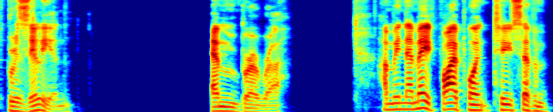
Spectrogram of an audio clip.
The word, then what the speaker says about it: Embraer: I've never heard of Emperor. Emperor. Brazilian Portuguese pronunciation, a Brazilian multinational aerospace corporation. So it's Brazilian. Embraer.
